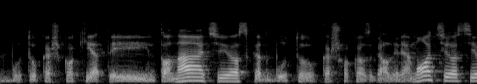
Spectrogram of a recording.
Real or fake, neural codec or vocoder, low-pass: fake; vocoder, 22.05 kHz, 80 mel bands, HiFi-GAN; 7.2 kHz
